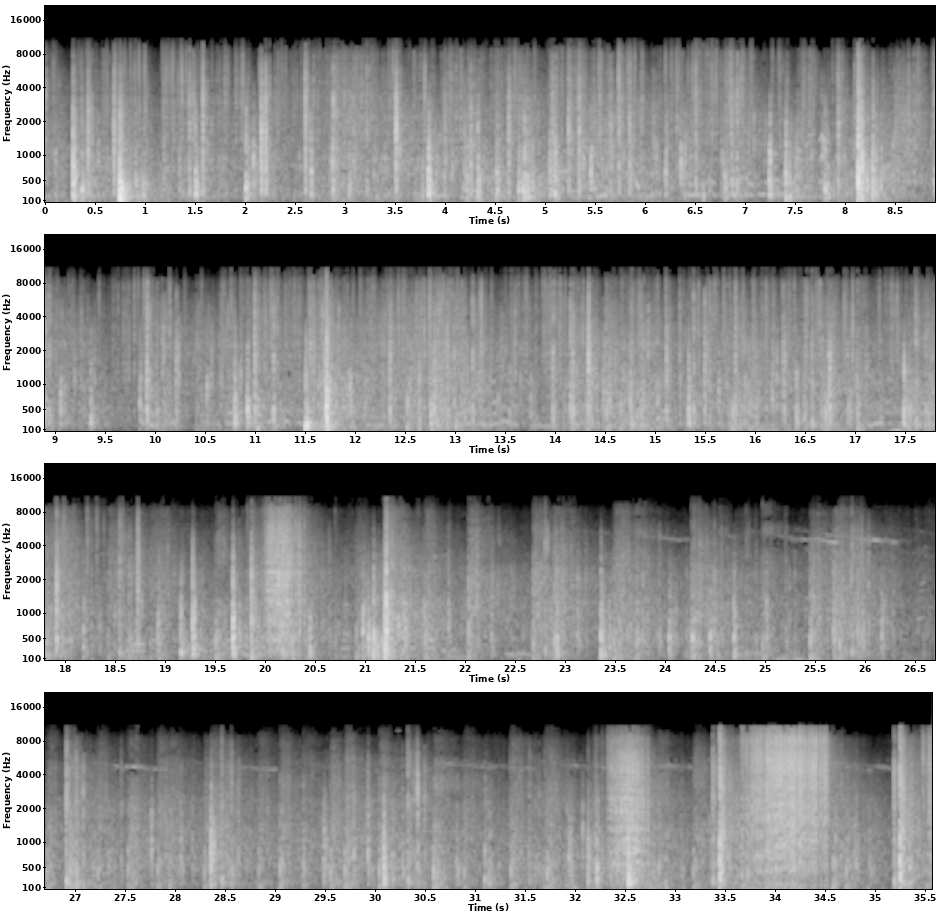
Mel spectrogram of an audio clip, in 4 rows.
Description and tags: people enjoying fireworks on new year's eve on the north sea island of langeoog. recorded with a zoom h2 recorder.
field-recording, fireworks, germany, langeoog, new-years-eve, people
